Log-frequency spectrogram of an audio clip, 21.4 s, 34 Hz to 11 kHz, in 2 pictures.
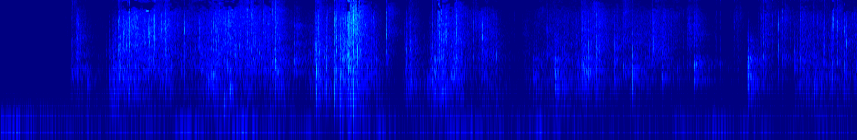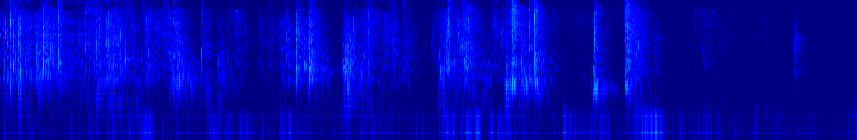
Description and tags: Stepping on plastic
Recorded this with my MS Zoom H6.
Stepping and walking on plastic.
